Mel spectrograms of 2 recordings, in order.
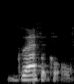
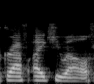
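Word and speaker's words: GraphiQL: graphql server and that's a tool called graphical or graph iql nobody really seems to be able to agree on how that's pronounced but for the purposes of what we're doing today let's call it graphical on almost every graphql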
